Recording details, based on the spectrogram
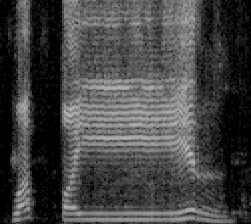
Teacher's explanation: Jadi pada kalimah wat-tayri bila waqaf tak boleh dibaca wat-tayri lagi. Dia kena baca dengan wat-tayr. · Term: ra sakinah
